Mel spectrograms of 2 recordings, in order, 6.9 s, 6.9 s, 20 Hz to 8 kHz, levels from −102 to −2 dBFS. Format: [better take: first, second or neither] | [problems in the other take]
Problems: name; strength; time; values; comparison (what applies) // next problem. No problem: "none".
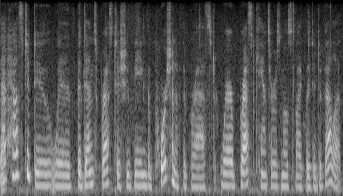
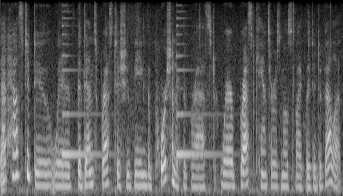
first | background sound (Bowed string instrument); 8 dB below the speech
